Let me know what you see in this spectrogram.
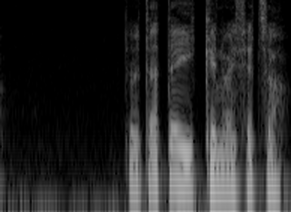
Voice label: "deic", welsh

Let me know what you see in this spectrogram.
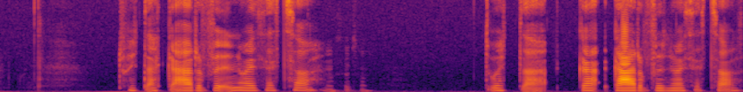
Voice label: "gafr", Welsh

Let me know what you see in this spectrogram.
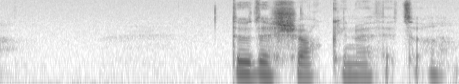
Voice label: "sioc", Welsh

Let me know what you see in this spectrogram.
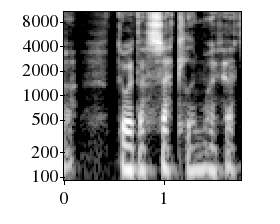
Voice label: "setl", Welsh

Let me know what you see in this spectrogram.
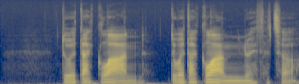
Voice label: "glan", Welsh

